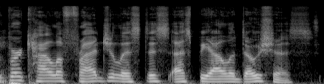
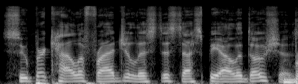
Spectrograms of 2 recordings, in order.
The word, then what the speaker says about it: Supercalifragilisticexpialidocious: Supercalifragilisticexpialidocious. – One more time. – Supercalifragilisticexpialidocious. – Break it down. – Super. – Yep. – Cala. – Yep. – Fragia. – Yep. – Licious.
